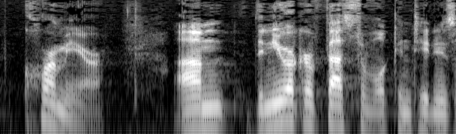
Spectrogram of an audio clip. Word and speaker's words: Cormier: Did I pronounce that correctly? Was that Cormier? Hope so. Rhonda, did I get that right? Is it Cormier? I did. Okay, yes. Good. Cormier.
